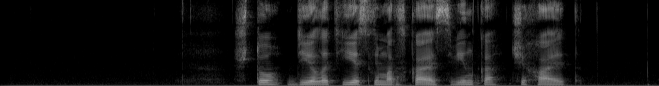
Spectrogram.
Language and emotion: Russian, neutral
